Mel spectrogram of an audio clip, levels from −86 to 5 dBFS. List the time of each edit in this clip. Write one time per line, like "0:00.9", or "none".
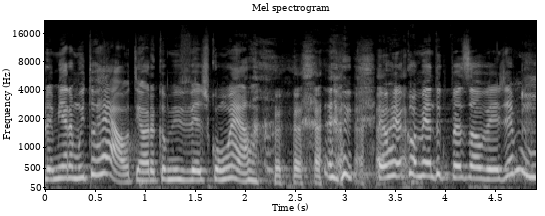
none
